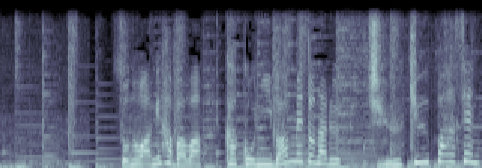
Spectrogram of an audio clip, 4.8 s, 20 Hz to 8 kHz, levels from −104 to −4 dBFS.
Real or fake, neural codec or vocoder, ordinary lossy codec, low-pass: real; none; none; 7.2 kHz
